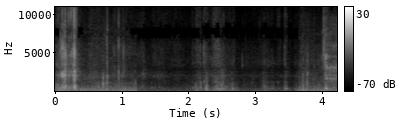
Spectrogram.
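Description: Faint rustling and scraping of nylon fabric and webbing being handled on a plate carrier, with a few short, sharper scrapes and clicks scattered through.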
